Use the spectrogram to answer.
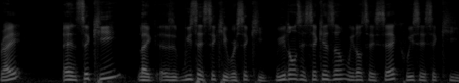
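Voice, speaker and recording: A man with a Canadian accent speaks at a moderate pace in a plain, everyday voice, his fairly high pitch rising and falling with ordinary variation. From Ontario, Canada. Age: 20s. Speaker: podcast producer. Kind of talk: casual chat. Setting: studio.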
